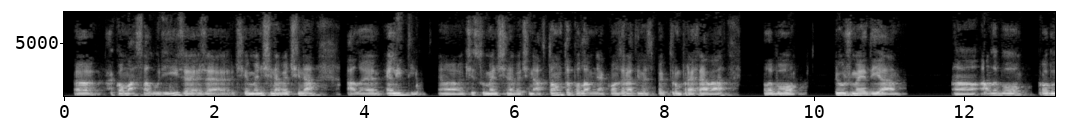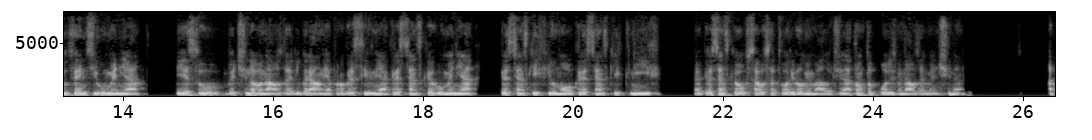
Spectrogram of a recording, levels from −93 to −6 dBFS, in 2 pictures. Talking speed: 140 wpm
